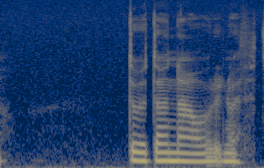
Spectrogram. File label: "nawr", Welsh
